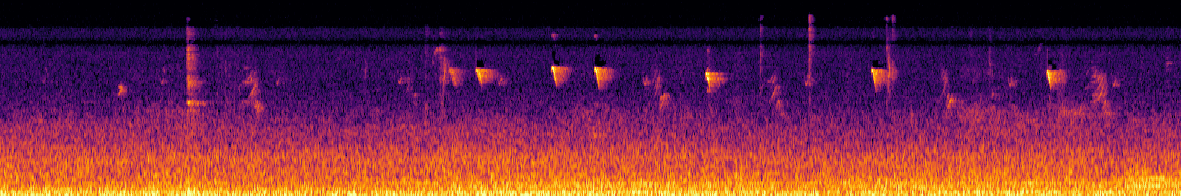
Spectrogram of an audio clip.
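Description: A small bird chirping: short, high notes that slide down, about one a second from about four seconds in, over a faint steady low rumble.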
